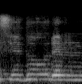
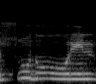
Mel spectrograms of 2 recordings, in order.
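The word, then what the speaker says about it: صُدُورِ: मुंह को राउंड करना है पूरा, फी सुदूरिन, सुदूरिन फी सुदूरिन नहीं, नास। आप फी सिदूरिन पढ़ रहे हो, आप कसरा जैसा पढ़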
